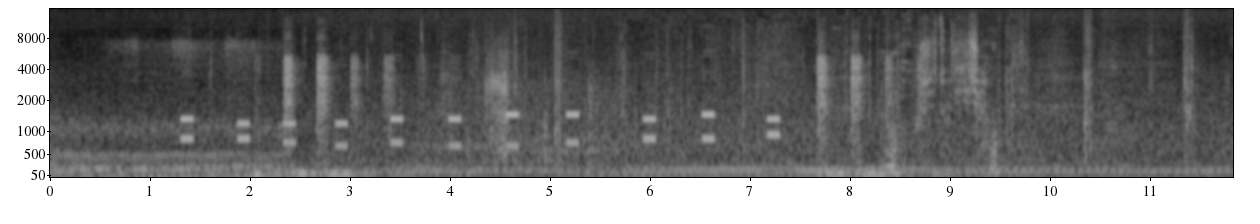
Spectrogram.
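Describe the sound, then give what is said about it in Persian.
A phone number is dialed on a mobile phone, producing touch-tone keypad beeps: many short paired tones in a quick, even string over a low background rumble and a few faint thuds. “ندارم تو این گوشی یکی دیگر رو بگیر یا به کی بلدی زنگ بزن”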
